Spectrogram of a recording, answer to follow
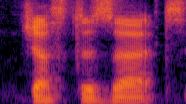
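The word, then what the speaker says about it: just deserts: And and by the way, uh just desserts, it's sounds like it says like it's it's pronounced the same as dessert as in like what you eat, but it's spelled like a desert and it means what you deserve.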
